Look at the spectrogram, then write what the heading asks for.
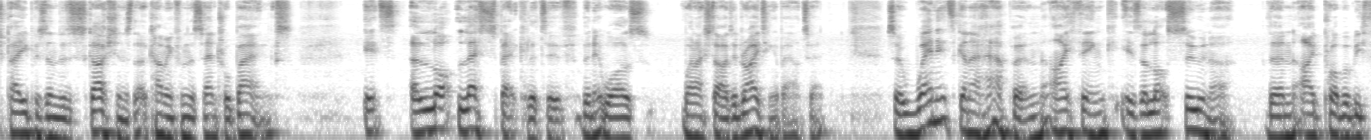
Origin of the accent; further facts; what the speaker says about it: England, United Kingdom; I'm English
